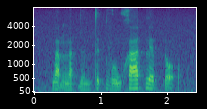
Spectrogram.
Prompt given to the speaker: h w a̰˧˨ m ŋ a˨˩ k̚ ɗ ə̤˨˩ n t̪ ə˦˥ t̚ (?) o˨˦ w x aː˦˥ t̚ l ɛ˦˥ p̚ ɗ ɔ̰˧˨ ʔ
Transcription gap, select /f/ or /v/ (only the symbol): v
